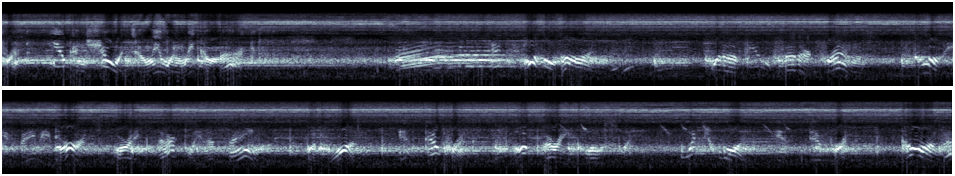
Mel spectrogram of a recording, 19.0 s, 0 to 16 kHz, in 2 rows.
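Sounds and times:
person talking over music: 3.9 - 19.0.

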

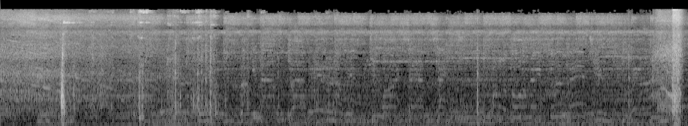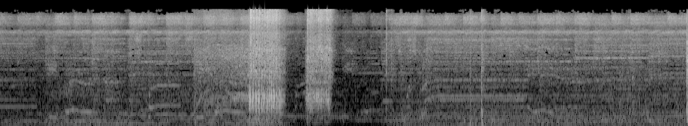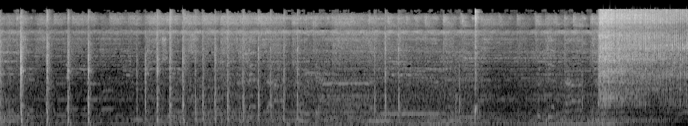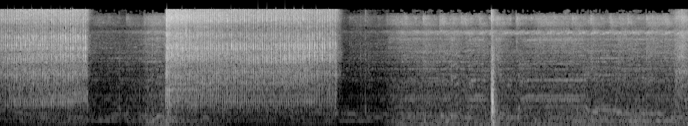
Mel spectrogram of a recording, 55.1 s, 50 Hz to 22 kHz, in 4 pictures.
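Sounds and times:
power drill driving screw: 0.0 - 4.4, 13.0 - 13.7, 17.7 - 20.5, 39.5 - 43.1, 44.6 - 48.1
background music: 0.0 - 55.0.

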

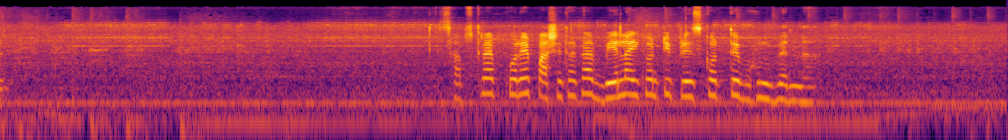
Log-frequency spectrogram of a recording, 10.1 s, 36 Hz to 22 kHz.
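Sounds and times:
woman speaking: 4.4 - 8.3.

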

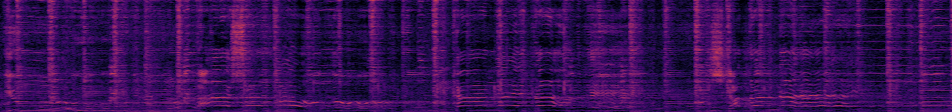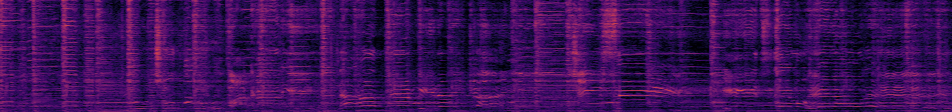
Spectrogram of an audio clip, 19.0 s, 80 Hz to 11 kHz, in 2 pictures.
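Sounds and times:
man singing into a microphone: 0.0 - 10.0, 10.6 - 19.0
acoustic guitar strumming: 0.0 - 19.0.

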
